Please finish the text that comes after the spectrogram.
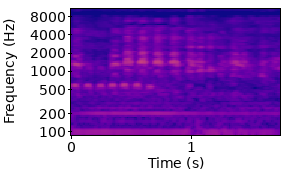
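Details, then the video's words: Kookaburra singing in a gum tree at Trentham, 23 October 2023: a fast, rolling chuckle of hollow hoo-hoo notes, about eight per second, fading off over a low steady hum. "Kookaburra singing"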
